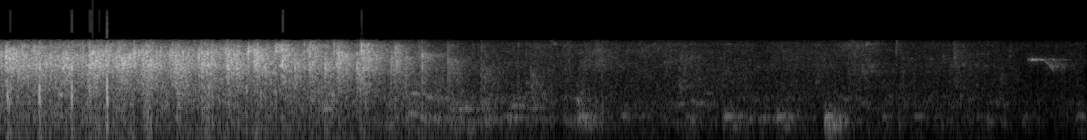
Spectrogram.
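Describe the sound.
An audience bursts into loud, dense applause that lasts a few seconds, then quickly dies away, leaving faint room murmur and scattered voices in the background.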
